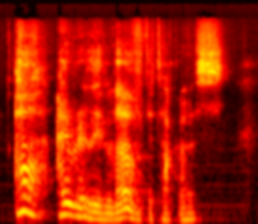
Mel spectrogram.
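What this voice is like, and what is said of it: Put-on Irish accent. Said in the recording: “If I said it with an Irish accent,”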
